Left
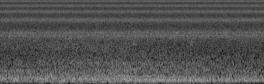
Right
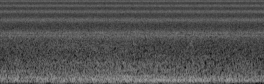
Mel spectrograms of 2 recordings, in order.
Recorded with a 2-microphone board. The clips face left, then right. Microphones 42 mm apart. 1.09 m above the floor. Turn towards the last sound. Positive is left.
No sound to turn to.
